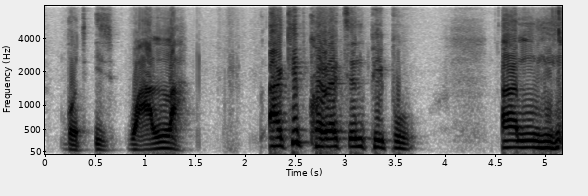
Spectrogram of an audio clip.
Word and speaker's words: Wahala: in the not on the spelling and the pronunciation to people they address it as wahala but is voila i keep correcting people and at the point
